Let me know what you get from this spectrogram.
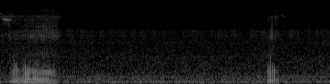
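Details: Six-year-old female Exotic Shorthair snoring loudly while asleep: a short, rattling, pulsed snore opens the recording, then quiet room hum and one faint click.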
